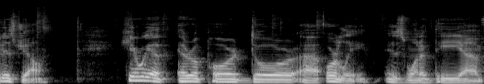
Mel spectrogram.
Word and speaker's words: aéroport: Here we have Aéroport d'Orly is one of the French airports near Paris. Orly Airport. Aéroport d'Orly, my terrible pronunciation. I always struggle with this because you have to separately pronounce aéroport.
